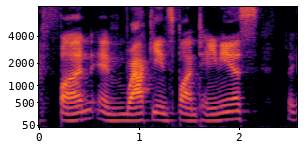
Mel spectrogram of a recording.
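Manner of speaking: ordinary delivery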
